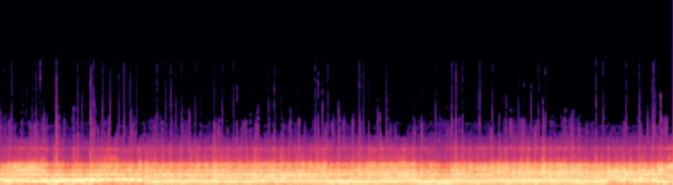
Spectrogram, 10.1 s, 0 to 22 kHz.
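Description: A President HR2510 radio receiving a signal through its speaker: hissy static with a steady whistle that stops about a second before the end. A second, higher whistle and some warbling sound ride over it for the first two seconds.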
